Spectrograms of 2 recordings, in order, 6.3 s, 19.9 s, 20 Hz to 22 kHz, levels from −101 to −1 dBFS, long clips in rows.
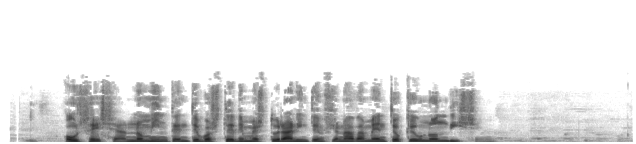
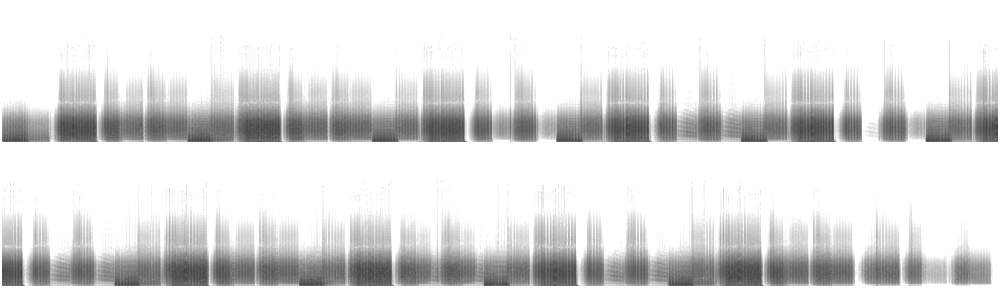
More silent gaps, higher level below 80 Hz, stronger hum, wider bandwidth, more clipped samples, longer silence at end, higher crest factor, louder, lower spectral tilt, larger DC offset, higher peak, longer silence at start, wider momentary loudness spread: neither; about the same, -66 dBFS vs -64 dBFS; neither; about the same, 10.5 kHz vs 11 kHz; neither; first, 1.45 s vs 0.1 s; about the same, 24 dB vs 24 dB; first, -23 LUFS vs -29 LUFS; first, -5.5 dB/octave vs -3.5 dB/octave; neither; first, -2 dBFS vs -6 dBFS; first, 0.65 s vs 0 s; second, 6 LU vs 11 LU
